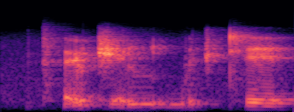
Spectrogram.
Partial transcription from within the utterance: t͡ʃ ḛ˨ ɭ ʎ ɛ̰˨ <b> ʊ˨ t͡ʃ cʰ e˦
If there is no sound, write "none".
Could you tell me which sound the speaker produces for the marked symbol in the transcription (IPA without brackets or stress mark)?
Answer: b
